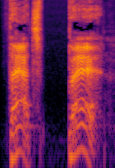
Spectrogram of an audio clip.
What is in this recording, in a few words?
reaction negative, voice, biker; Left 4 Dead 2; survivor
